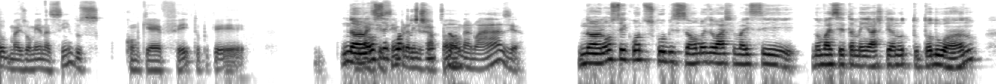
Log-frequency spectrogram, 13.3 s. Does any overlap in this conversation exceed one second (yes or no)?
yes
